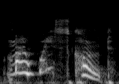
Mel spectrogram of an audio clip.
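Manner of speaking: slow, high, loud screech; slow, high horrified screech. A narrator's reading. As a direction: screech at the ruined waistcoat. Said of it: "screeched Draco".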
